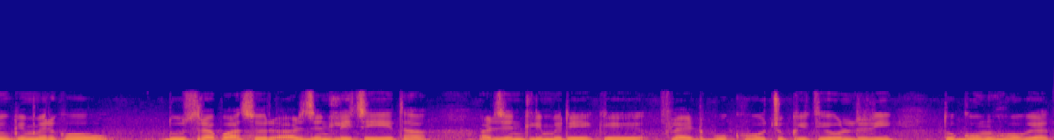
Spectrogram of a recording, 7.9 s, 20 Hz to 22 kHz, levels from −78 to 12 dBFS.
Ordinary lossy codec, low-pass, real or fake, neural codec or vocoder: none; none; real; none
